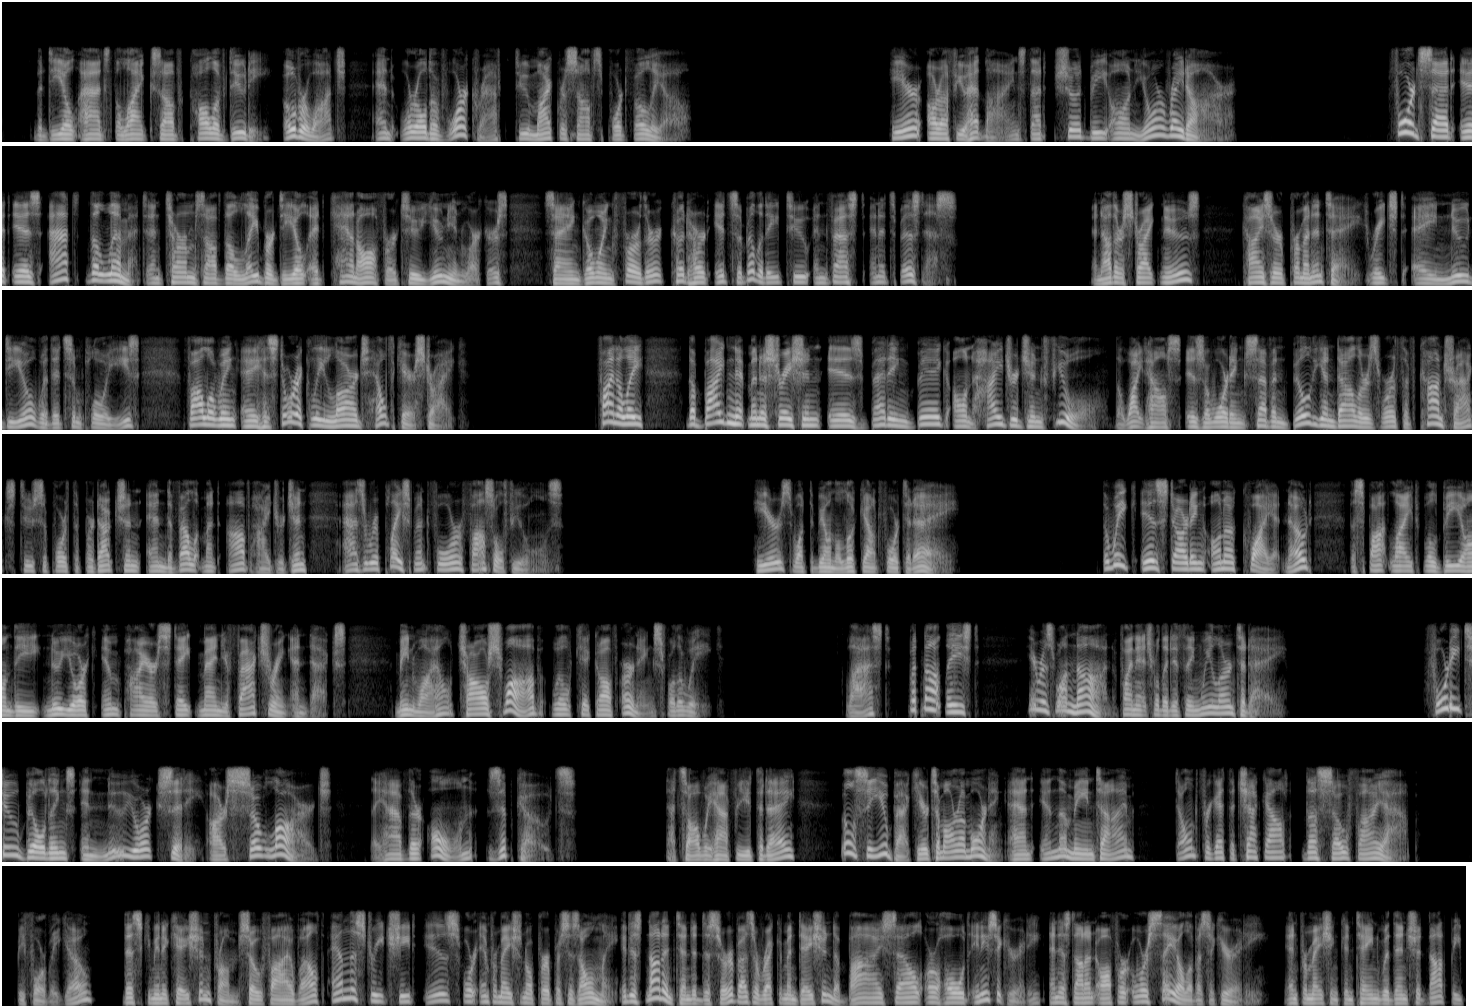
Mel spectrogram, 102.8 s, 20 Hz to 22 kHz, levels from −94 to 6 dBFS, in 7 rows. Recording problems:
high frequencies cut off; noticeable; nothing above 5.5 kHz

